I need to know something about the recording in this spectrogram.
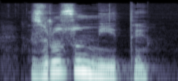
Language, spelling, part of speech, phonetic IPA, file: Ukrainian, зрозуміти, verb, [zrɔzʊˈmʲite], Uk-зрозуміти.ogg
- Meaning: 1. to grasp, to understand, to comprehend 2. to realize, to become aware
